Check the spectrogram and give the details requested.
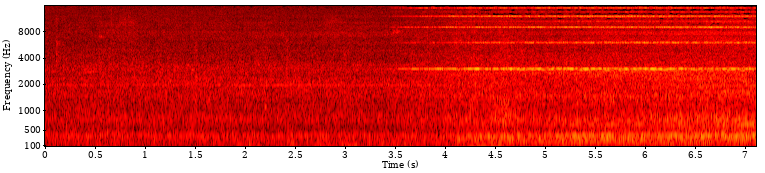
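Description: South Western Railway electric multiple unit at a station platform, running with a steady rumble. A few seconds in it grows louder, with a steady high whine and a motor note that rises in pitch as the train gathers speed.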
